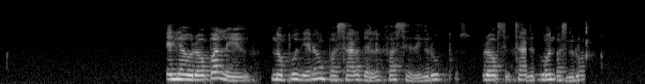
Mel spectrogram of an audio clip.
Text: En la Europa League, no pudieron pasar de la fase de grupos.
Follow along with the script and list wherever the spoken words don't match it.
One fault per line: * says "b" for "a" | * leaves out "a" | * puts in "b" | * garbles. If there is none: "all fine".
* garbles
